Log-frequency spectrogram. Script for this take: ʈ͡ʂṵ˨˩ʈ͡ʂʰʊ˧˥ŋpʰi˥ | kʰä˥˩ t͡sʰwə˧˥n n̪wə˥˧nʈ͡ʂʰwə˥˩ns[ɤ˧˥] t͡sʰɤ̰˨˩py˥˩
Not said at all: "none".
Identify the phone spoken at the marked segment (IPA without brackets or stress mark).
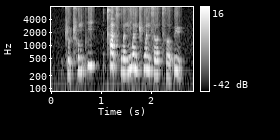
ɤ˧˥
